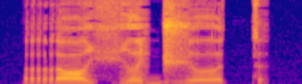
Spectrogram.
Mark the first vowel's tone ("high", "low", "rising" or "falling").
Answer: low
